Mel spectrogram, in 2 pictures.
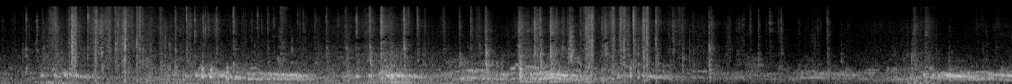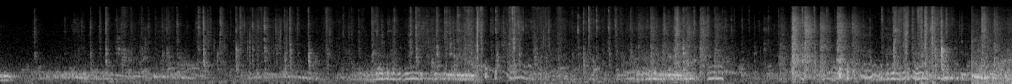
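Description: Racing pigeons cooing in their loft, repeated soft, throaty coos in rhythmic bursts from several birds close by, steady and fairly quiet with no talking.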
